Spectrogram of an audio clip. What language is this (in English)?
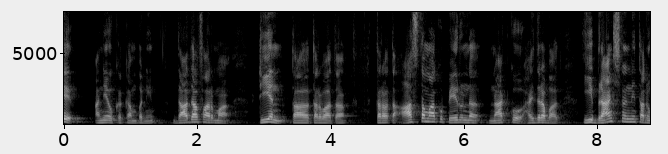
Telugu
